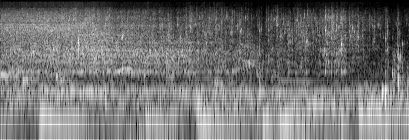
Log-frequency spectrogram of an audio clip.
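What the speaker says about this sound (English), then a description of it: "And we're gonna pour in some chicken stock." Chicken stock pours and splashes steadily into a pan of green beans, a continuous watery rush that eases slightly toward the end, with no talking.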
